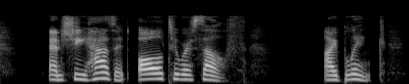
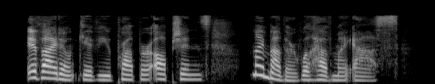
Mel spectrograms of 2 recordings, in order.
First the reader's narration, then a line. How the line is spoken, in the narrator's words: she says in a deadpan voice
